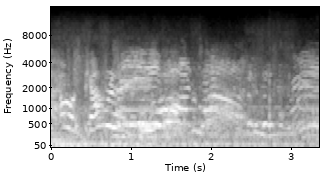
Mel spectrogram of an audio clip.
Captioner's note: crowd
